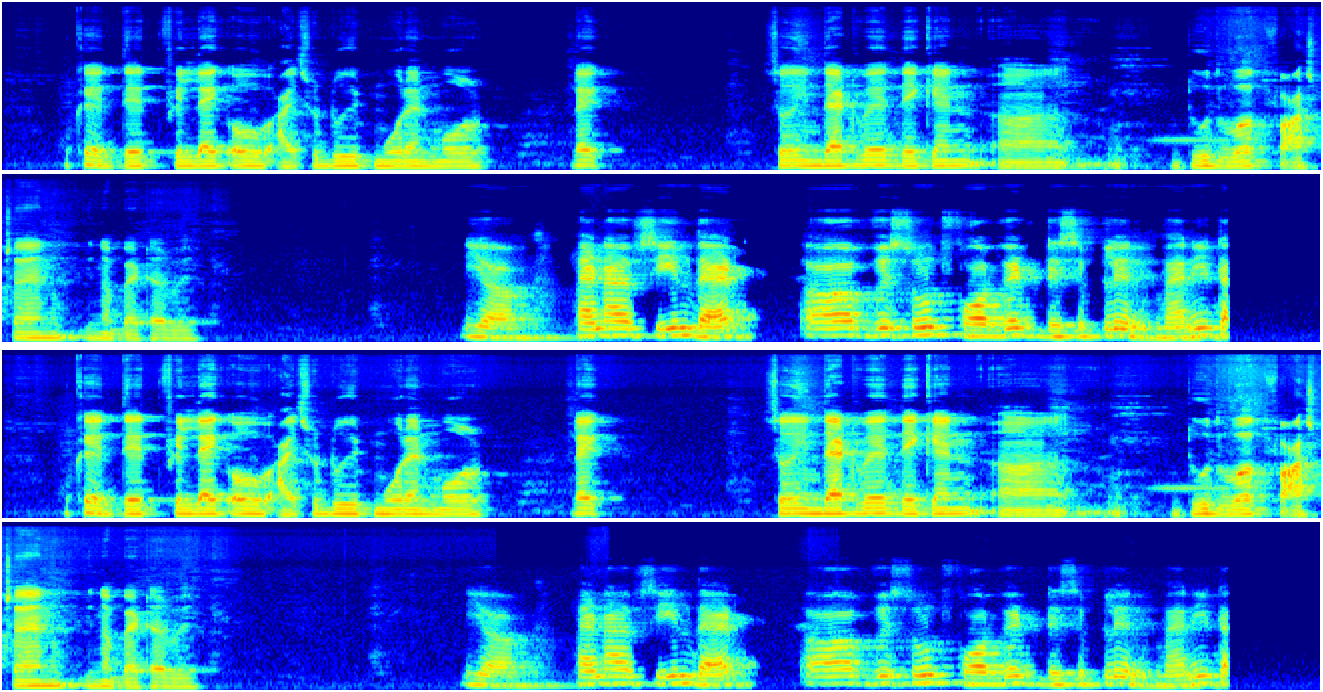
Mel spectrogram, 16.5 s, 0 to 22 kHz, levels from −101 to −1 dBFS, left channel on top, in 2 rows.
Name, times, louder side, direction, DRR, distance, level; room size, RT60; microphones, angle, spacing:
voice 1, 0.5-3.1 3.6-3.9 4.8-9.5, right 4 dB, 30° right, 0.5 m, -32 dB
voice 2, 11.1-12.9 13.2-15.9, left 4 dB, 75° left, 0.9 m, -31 dB
head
